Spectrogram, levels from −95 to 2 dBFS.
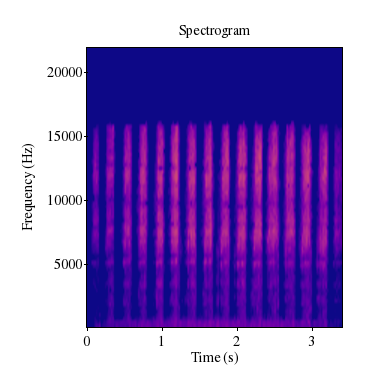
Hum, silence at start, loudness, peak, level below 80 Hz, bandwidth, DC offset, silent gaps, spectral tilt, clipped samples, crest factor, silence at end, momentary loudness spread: none; 0.05 s; -49 LUFS; -30 dBFS; -86 dBFS; 16 kHz; under 0.1%; none; 1 dB/octave; under 0.1%; 22 dB; 0 s; 9 LU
